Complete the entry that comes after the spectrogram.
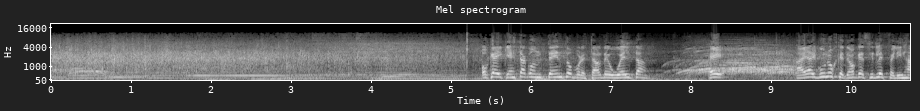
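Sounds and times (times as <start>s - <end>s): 
audience applause: 0.0s - 5.1s, 7.7s - 9.4s
speech: 5.4s - 7.6s, 8.2s - 8.6s, 9.3s - 10.7s.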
